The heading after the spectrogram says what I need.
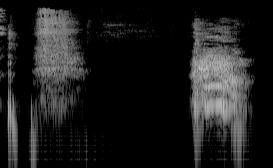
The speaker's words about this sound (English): Can you not cough in the house? There you go. Into your arm.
